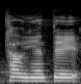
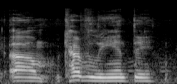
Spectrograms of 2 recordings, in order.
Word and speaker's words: Cavalcante: So first one, Antwain Britt versus Rafael Caliente. Cavalcante. I said his name wrong, but you know who I'm talking about.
